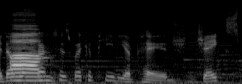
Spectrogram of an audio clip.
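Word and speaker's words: Jacques: Jakes uh I double checked his Wikipedia page Jakes pronounced Jake got it like several of my cousin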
